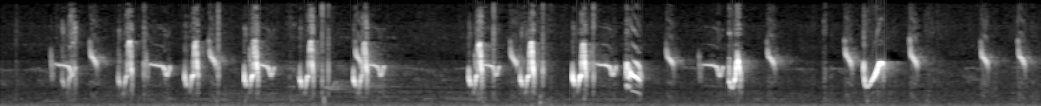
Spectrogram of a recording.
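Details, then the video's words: Bar-winged prinia in busy, sharp song used as a tutor for other prinias: quick clusters of high, piercing chirps with downward and V-shaped sweeps, separated by brief pauses. "suara r!but burung ciblek-cocok untuk masteran"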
